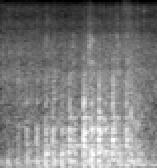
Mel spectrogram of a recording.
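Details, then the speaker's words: Honda Activa on general service: light rapid knocking from a badly loose steering head (handle) bearing cone, with damaged, shaking suspension link bushes; cone to be adjusted and bushes replaced, since worn bushes keep loosening the cone. "Concept നല്ല രീതിയിൽ ലൂസായി കിടക്കുന്നുണ്ട്. അപ്പോൾ നമുക്ക് concept നോക്കാൻ നമുക്കൊന്ന് adjust ചെയ്തിട്ട് നോക്കാം."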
